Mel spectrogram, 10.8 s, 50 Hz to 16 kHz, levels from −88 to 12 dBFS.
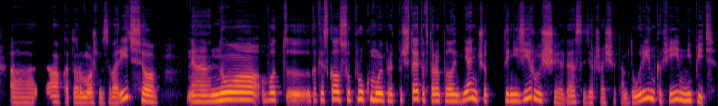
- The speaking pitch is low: No, high, 190 Hz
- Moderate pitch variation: No, wide, 5.7 semitones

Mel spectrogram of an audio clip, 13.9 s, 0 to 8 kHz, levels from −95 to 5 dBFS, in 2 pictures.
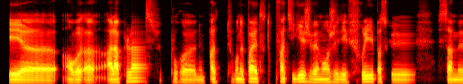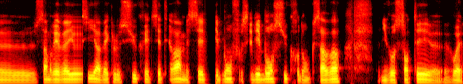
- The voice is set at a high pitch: No, very low, 90 Hz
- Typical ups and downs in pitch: No, narrow, 2.3 semitones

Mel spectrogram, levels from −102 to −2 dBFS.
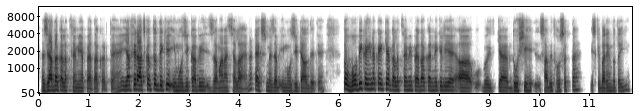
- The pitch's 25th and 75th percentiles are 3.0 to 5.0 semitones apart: Yes, average, 4.3 semitones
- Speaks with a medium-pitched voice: Yes, medium, 145 Hz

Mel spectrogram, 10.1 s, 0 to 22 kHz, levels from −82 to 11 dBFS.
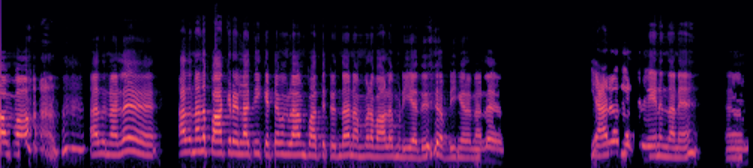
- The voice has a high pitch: Yes, high, 225 Hz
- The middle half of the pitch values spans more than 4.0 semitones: Yes, average, 4.4 semitones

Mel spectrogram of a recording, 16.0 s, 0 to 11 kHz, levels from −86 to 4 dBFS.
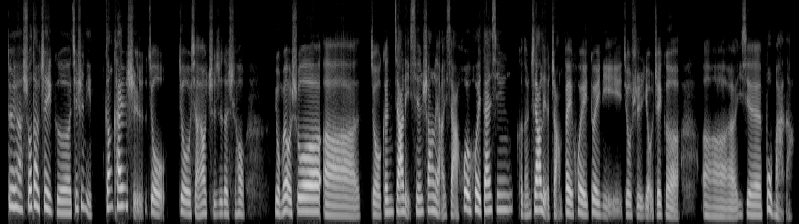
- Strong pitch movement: Yes, wide, 5.9 semitones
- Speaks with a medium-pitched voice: Yes, medium, 175 Hz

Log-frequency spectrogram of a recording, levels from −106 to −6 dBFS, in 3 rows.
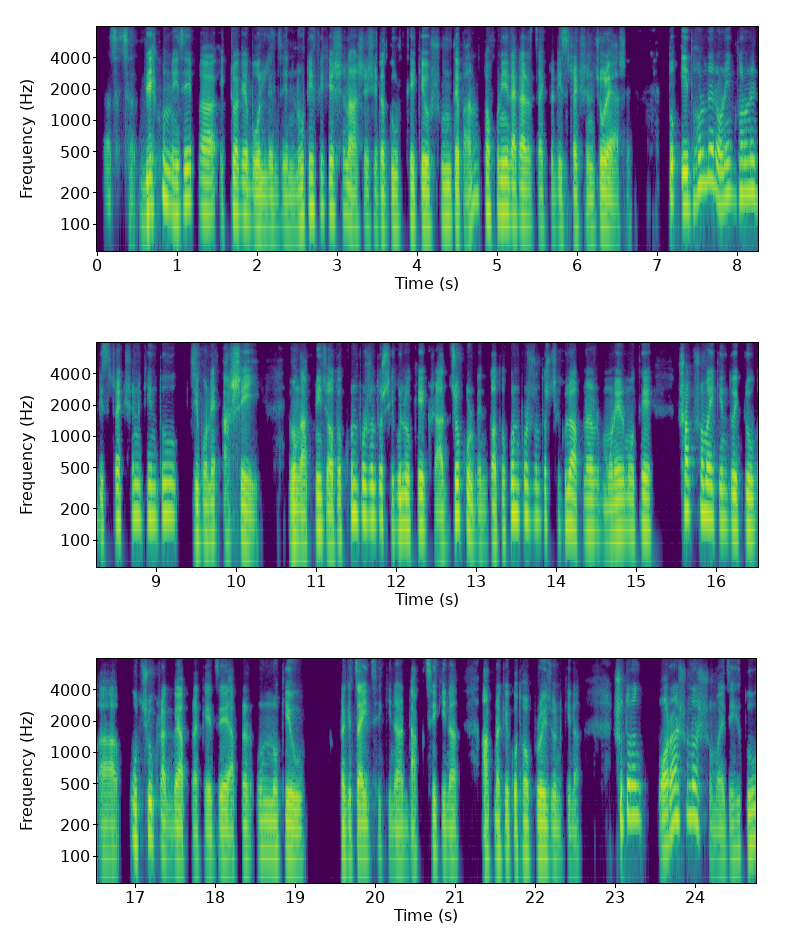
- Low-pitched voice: Yes, low, 120 Hz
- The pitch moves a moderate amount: No, wide, 7.6 semitones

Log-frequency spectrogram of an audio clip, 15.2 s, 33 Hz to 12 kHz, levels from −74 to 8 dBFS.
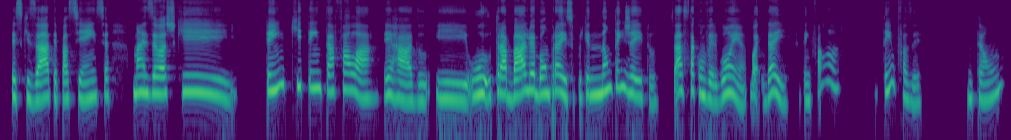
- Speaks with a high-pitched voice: Yes, high, 225 Hz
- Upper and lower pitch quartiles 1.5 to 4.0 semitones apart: No, average, 4.7 semitones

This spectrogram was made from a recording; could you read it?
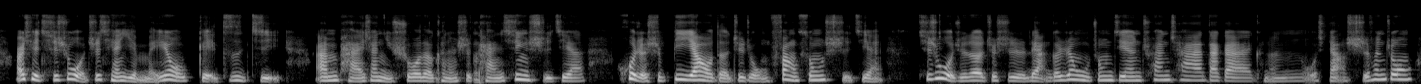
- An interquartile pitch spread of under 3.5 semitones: No, average, 4.4 semitones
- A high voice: No, medium, 180 Hz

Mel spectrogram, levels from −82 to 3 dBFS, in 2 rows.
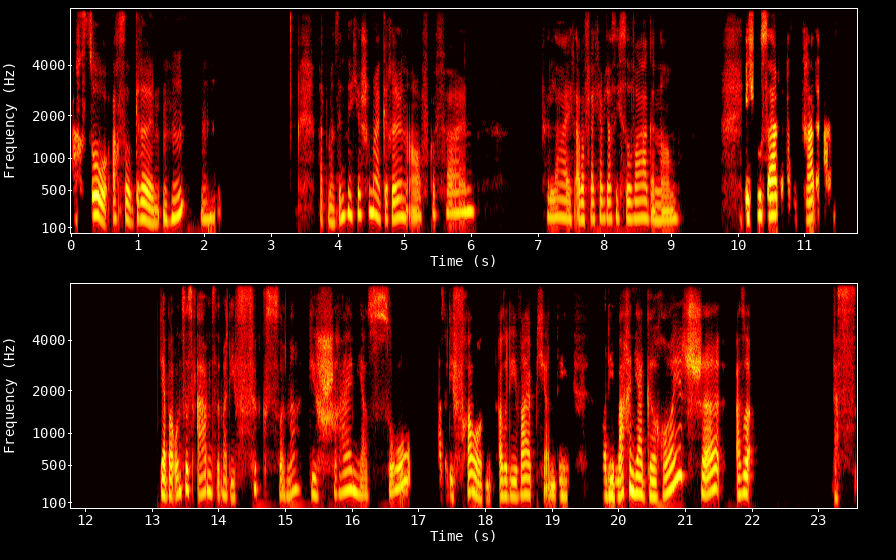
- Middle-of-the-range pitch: Yes, medium, 180 Hz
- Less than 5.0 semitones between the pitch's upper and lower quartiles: No, wide, 5.4 semitones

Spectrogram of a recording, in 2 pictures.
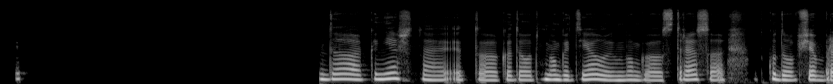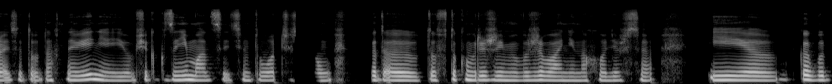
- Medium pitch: No, high, 200 Hz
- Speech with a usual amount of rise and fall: No, narrow, 2.1 semitones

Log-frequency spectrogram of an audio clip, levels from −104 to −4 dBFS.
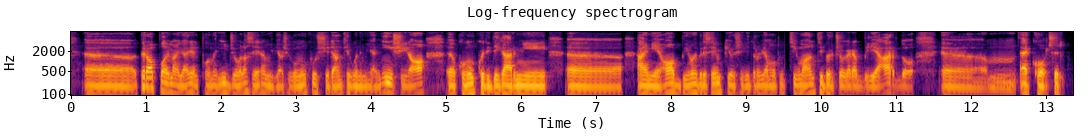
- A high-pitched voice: No, very low, 90 Hz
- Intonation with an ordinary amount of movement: No, narrow, 1.8 semitones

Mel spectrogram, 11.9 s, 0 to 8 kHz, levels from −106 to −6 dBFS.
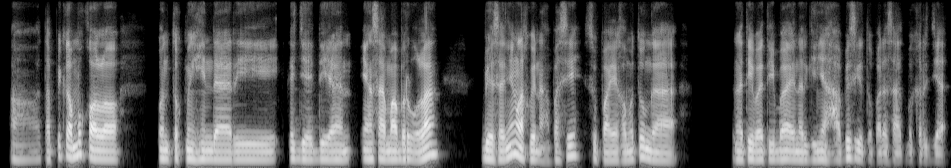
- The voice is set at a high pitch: No, low, 105 Hz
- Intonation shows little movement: Yes, narrow, 1.8 semitones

